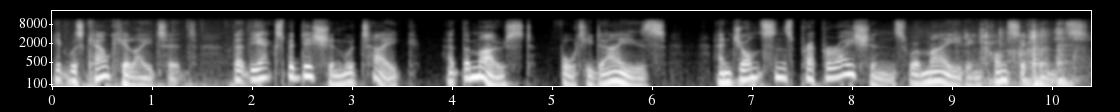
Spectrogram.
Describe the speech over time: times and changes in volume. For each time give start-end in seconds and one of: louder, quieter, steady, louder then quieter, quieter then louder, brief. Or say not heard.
0.0-10.3 steady.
